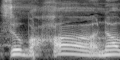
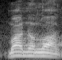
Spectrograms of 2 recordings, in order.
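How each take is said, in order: First: It is said slowly and deliberately. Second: It is said quickly and hurriedly.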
